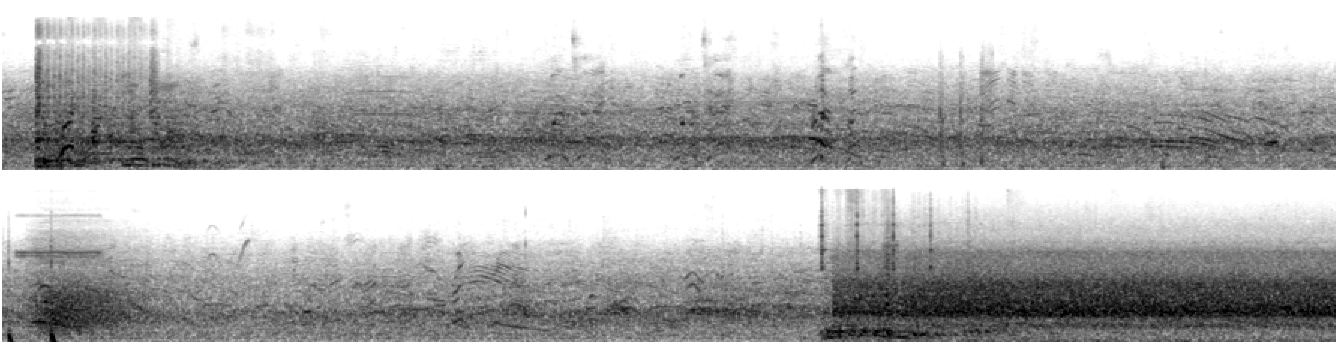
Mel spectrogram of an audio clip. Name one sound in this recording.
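A stadium crowd cheers steadily in the background.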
